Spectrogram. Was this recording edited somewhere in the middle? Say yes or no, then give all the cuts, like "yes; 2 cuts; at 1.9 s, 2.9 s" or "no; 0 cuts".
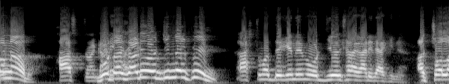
no; 0 cuts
